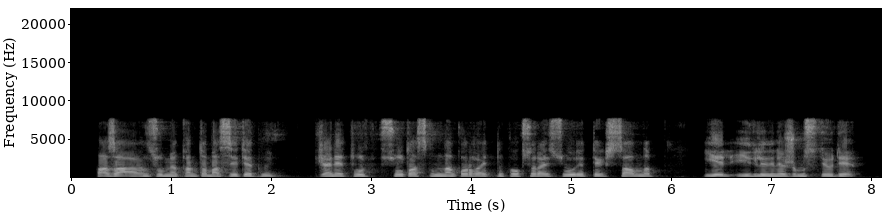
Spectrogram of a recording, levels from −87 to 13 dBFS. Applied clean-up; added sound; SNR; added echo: neural mask model DeepFilterNet 3.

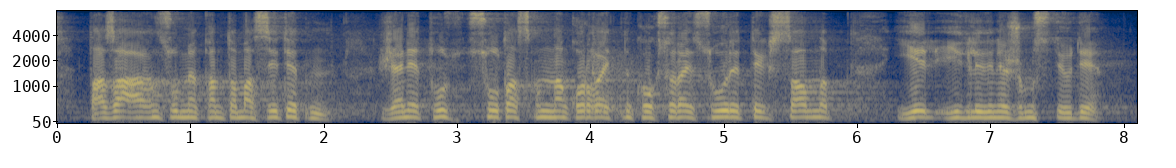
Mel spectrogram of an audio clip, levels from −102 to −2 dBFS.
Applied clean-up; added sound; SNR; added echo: none; none; none; none.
